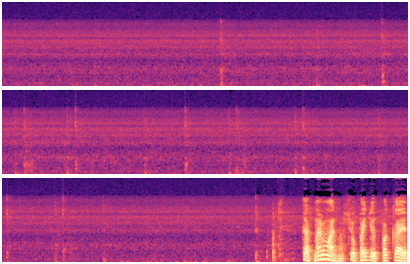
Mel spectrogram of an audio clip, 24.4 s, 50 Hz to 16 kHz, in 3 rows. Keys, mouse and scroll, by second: 6.4-7.8 drag, 8.6 click, 9.6 click, 11.2 click, 14.2 click, 15.9 click, 17.5 click, 18.4-21.6 drag, 23.9 click.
